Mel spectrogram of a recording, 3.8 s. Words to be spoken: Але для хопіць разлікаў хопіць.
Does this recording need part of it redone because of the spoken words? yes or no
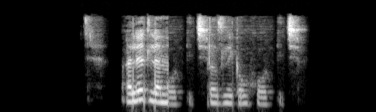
no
